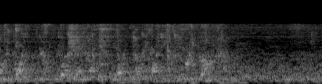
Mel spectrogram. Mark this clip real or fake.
real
